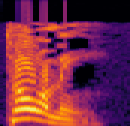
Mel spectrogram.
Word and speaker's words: Ptolemy: And the 2 dynasties were descendants of Seleucus, S-E-L-E-U-C-U-S. He ruled an empire from Antioch in Syria, north of Jerusalem, and Ptolemy. P-T-O-L-E-M-Y, where the P is silent.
